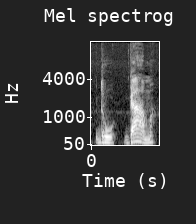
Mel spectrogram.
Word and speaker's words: другом: You would say другам. You would spell it out and write it другом.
